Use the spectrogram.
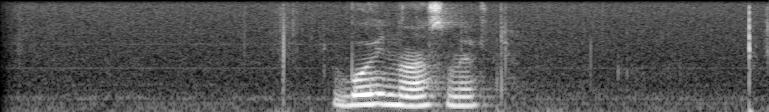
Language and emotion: Russian, neutral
